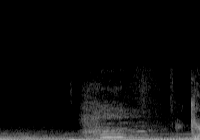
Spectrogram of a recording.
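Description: A man gives an excited, breathy gasp from about a second in, over a steady low drone of background score.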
